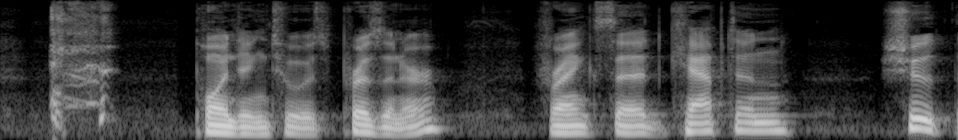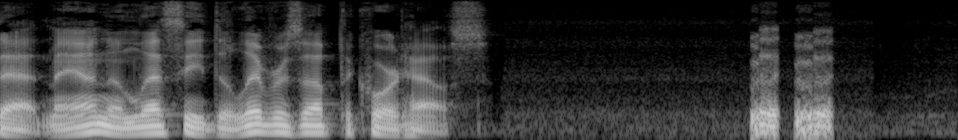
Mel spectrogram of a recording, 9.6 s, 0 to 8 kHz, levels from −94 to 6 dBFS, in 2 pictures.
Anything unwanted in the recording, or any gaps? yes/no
yes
